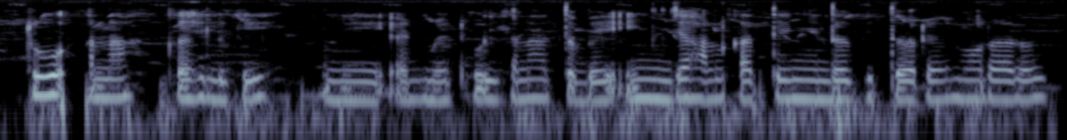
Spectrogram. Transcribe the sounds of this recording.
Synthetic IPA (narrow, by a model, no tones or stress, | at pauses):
ʈuɔʔkanakəɦilkiuniɛ̰ɖmiʈɦujkanat̪ɔbɛʔḭɲd͡ʒaɦalkat̪ɛnĩd̪ɔbʱit̪ɔɾɛmɔɾaɾɔj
